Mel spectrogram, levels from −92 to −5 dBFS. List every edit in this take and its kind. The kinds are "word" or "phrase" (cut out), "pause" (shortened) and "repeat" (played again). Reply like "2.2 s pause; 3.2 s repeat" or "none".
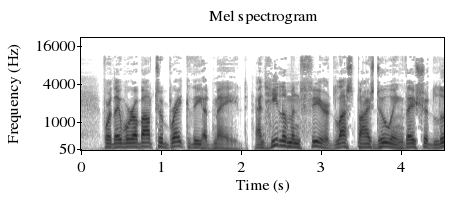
1.5 s phrase; 2.1 s pause; 3.6 s word

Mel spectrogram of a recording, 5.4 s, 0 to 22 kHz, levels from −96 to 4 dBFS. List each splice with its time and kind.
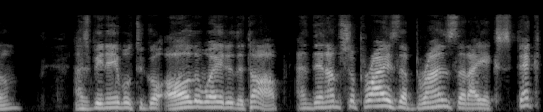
2.9 s pause

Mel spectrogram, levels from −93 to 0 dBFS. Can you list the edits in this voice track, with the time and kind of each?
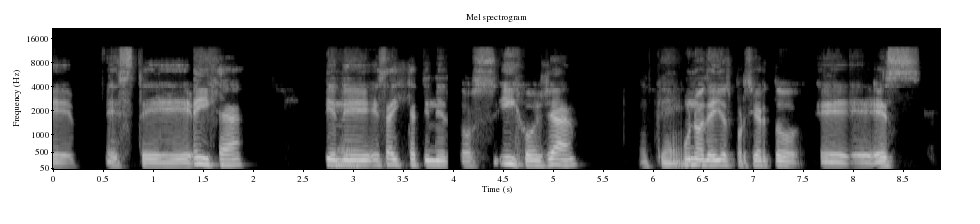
1.4 s word; 3.9 s word

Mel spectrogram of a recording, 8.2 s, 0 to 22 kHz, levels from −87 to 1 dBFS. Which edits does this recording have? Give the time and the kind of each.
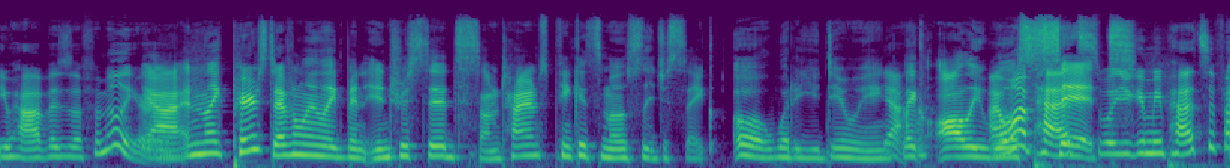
3.7 s word

